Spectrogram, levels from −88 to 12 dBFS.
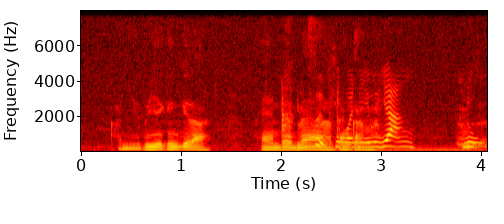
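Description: From 2.41 s to the end at 4.06 s there's mains hum, a steady 60 Hz drone sitting roughly 20 dB under the speech. Power-line current is leaking into the signal path, probably through a ground loop or a nearby transformer.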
